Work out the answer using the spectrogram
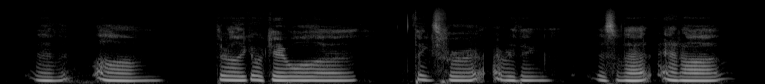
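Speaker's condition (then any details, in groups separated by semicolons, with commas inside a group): Tracheostomy, ventilator dependent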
